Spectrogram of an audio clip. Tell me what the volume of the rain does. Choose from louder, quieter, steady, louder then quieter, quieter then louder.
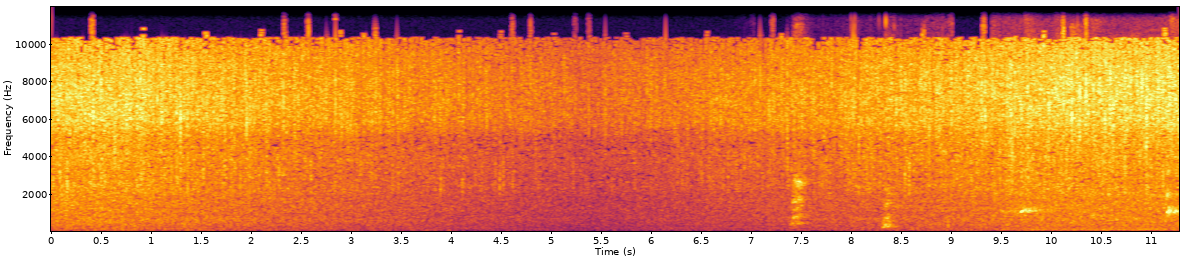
quieter then louder.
